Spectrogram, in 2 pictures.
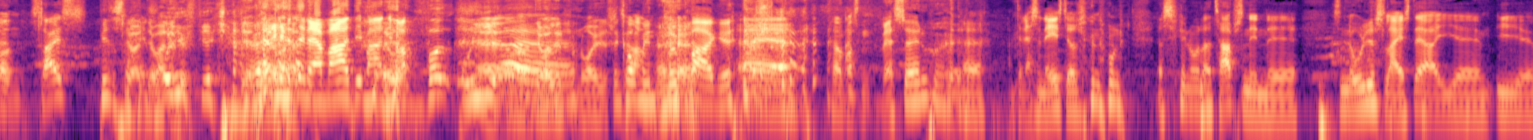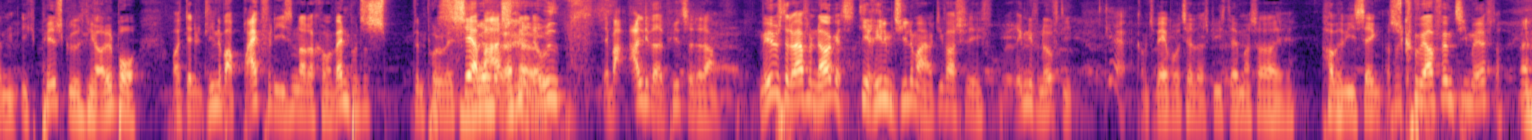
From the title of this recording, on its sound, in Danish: Live Fra Guldgrillen!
